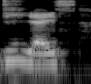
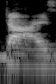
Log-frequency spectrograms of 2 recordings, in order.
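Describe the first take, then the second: First: It is pronounced with the Latin pronunciation. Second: It is pronounced like an ordinary English word. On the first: The speaker calls it right. "It was pronounced dies" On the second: The speaker calls it wrong. "It looks like the English word dies, but that's not what it is, and that's not how it's pronounced"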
